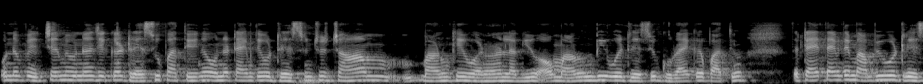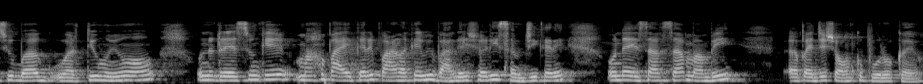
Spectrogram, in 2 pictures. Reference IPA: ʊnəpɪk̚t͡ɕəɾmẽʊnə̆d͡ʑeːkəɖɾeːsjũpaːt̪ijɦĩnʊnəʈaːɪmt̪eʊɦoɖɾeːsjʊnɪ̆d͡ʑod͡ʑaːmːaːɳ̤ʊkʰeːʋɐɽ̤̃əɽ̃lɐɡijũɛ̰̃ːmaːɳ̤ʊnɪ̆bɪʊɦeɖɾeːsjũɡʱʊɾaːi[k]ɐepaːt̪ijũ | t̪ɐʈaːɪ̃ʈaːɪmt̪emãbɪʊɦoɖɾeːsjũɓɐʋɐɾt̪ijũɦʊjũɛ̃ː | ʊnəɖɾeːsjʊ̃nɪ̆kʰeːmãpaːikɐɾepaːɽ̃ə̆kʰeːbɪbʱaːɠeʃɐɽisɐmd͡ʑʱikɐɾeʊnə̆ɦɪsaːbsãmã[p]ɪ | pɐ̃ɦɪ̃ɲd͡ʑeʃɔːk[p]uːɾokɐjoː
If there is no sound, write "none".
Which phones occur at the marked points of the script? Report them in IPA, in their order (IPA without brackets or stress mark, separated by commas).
k, b, p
